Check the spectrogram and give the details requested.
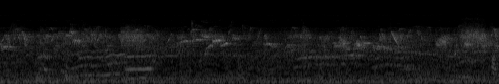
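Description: Birds chirping, many short calls overlapping over a faint steady hiss.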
